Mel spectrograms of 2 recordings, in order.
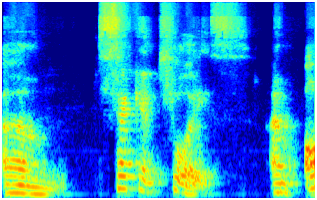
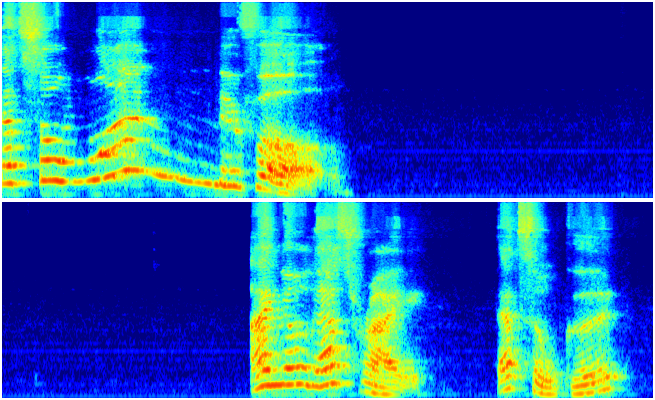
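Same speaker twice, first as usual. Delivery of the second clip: high, swooping happy lilt, "wonderful" drawn out; 8 semitones higher than usual. Demonstrating how the voice sounds when someone is really happy: happy dancing tone. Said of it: "You see the the tone changes".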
